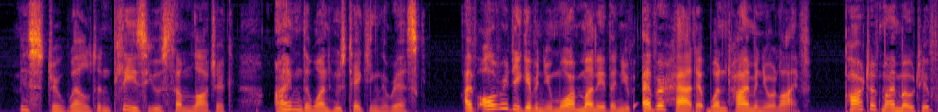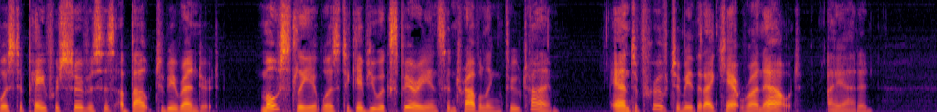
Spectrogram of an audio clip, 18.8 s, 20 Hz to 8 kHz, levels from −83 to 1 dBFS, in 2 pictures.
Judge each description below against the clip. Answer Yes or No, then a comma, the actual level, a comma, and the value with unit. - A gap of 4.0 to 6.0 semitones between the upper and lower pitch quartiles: Yes, average, 4.5 semitones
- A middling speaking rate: No, fast, 210 wpm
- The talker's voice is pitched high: No, medium, 165 Hz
